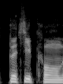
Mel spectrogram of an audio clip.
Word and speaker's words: Petitpont: How'd we do there on the pronunciation of your last name? I feel like I butchered it, so I'll let you correct the record here. – Yeah, it's Petitpont, but actually, it's quite tough to say by non-French speaker in this time.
